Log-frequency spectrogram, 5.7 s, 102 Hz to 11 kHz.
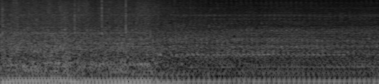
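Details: Kawasaki Bayou 220 barn-find ATV on test drive after carburetor cleaning, new battery, oil and air filters, straightened racks, rear right wheel bearing, seal and drum brakes: steady even single-cylinder thump easing into a regular rhythm; running really good, no issues.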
